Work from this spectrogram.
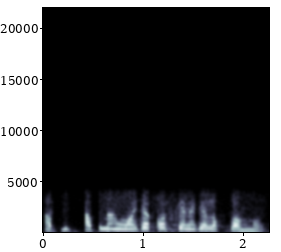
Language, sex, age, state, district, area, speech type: Assamese, female, 45-60, Assam, Dibrugarh, rural, conversation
